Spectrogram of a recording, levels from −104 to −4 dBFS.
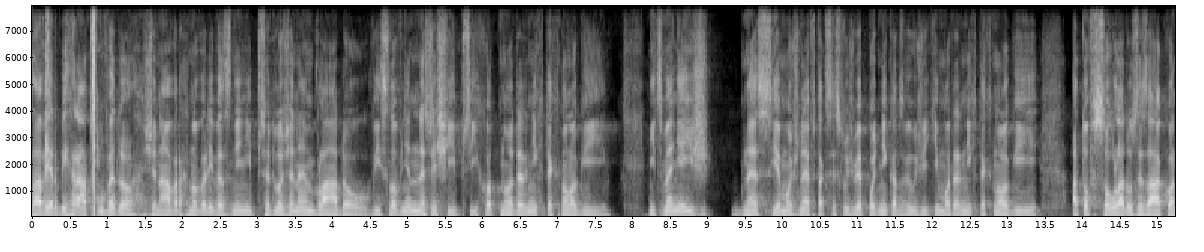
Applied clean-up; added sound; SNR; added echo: neural mask model Resemble Enhance denoiser.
